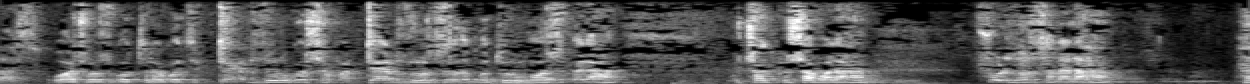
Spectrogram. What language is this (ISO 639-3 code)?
ara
